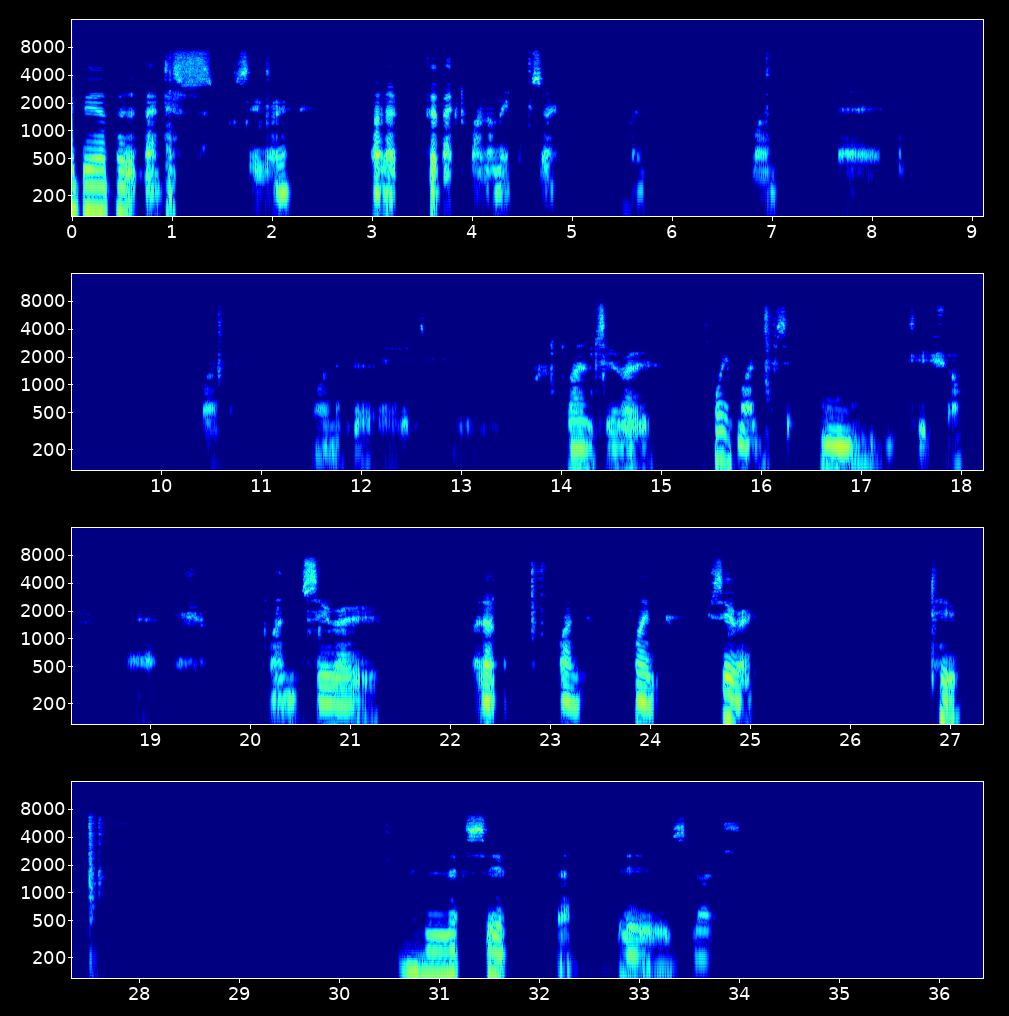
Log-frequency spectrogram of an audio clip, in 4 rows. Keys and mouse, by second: 32.0-33.6 drag.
